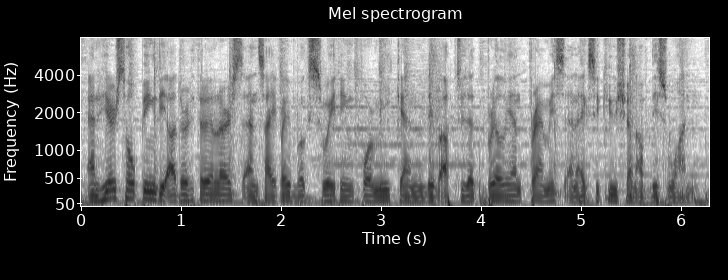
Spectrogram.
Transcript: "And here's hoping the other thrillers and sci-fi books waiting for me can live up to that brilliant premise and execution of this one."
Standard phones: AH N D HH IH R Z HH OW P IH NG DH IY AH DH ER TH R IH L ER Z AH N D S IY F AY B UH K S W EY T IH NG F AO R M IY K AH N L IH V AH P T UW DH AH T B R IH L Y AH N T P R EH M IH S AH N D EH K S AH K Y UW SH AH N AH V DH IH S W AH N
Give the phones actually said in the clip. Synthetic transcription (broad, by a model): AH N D HH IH R S HH OW P IH NG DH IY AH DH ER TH R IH L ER S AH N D S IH F AY B UH K S W EY T IH NG F AO R M IY K AH N L IH V AH P T UW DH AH T B R IH L Y AH N T P R EH M IH S AH N D EH K S AH K Y UW SH AH N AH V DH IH S W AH N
